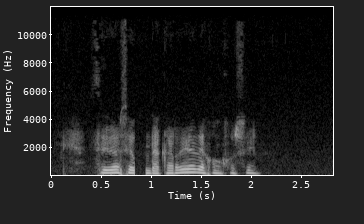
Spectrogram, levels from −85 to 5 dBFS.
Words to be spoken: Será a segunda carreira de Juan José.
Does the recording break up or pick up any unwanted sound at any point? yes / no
yes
